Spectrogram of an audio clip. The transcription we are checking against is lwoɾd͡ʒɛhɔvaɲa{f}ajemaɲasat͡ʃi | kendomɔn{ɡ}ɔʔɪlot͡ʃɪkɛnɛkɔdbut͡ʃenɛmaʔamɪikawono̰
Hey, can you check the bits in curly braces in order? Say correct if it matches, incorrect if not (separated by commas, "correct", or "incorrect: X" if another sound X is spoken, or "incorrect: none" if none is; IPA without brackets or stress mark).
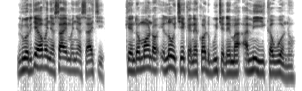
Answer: incorrect: s, incorrect: d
